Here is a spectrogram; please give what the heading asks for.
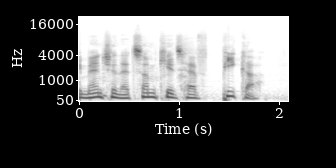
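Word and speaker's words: pica: that some kids have pika it's pronounced pika not pika pika is a small rodent that lives in south america there you go dixon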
